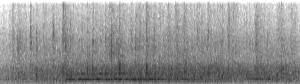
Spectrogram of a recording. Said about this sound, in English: It's a short walk to the thundering applause of hundreds of men and women in uniform.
